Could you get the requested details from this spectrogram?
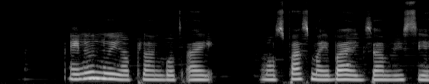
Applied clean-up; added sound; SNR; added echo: neural mask model DeepFilterNet 3.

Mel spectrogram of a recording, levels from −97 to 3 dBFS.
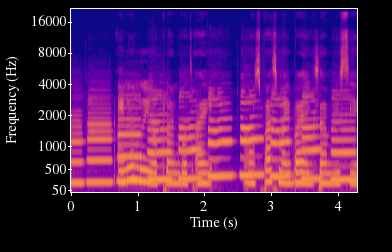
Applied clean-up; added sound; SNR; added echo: none; Wind instrument, woodwind instrument; -1 dB; none.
